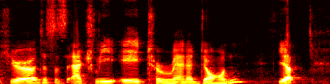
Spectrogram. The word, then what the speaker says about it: Pteranodon: This is actually a Pteranodon. Yep. The name actually starts with P, but they don't pronounce the P, so that's pretty interesting.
